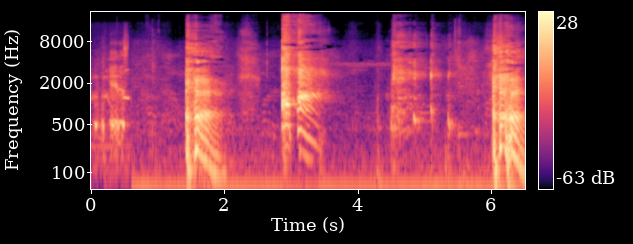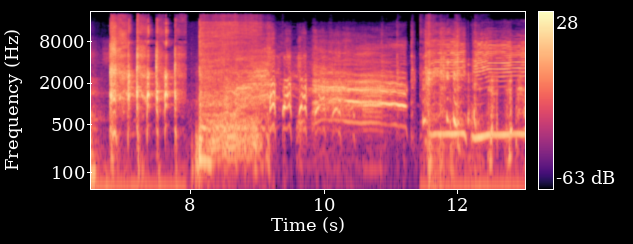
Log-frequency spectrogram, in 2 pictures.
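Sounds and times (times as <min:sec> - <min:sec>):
person coughing: 0:01.4 - 0:02.0, 0:02.9 - 0:03.6, 0:04.5 - 0:09.2.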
